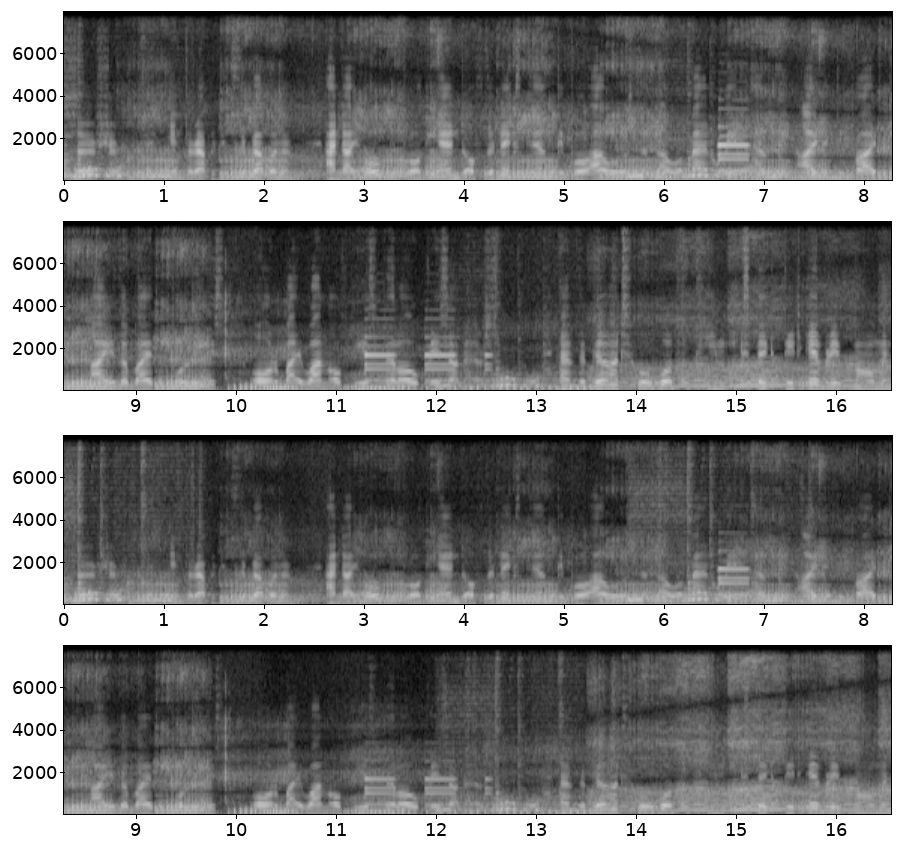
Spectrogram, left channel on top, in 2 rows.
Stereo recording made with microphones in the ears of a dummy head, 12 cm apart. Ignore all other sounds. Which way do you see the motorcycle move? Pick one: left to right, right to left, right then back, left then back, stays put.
left to right.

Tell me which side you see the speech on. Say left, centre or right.
left.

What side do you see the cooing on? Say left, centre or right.
right.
